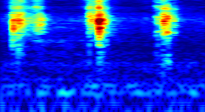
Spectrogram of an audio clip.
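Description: Tarot cards shuffled in three quick crisp riffling bursts, close and fairly clear, with no talk over them.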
